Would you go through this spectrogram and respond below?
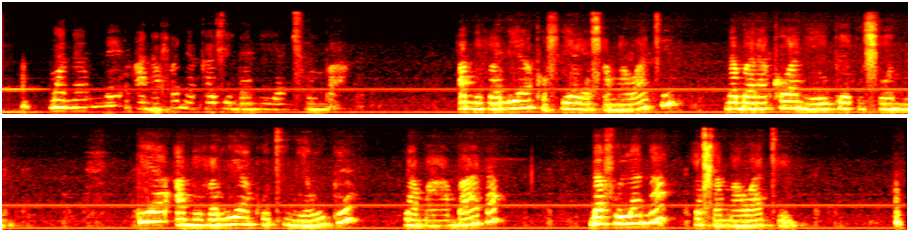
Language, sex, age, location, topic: Swahili, female, 36-49, Kisii, health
